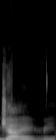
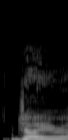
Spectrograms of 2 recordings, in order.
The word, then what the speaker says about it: Jaire: Is it Jair or Zai? How do you Jair. Yeah. Jair. Jaire Alexander.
